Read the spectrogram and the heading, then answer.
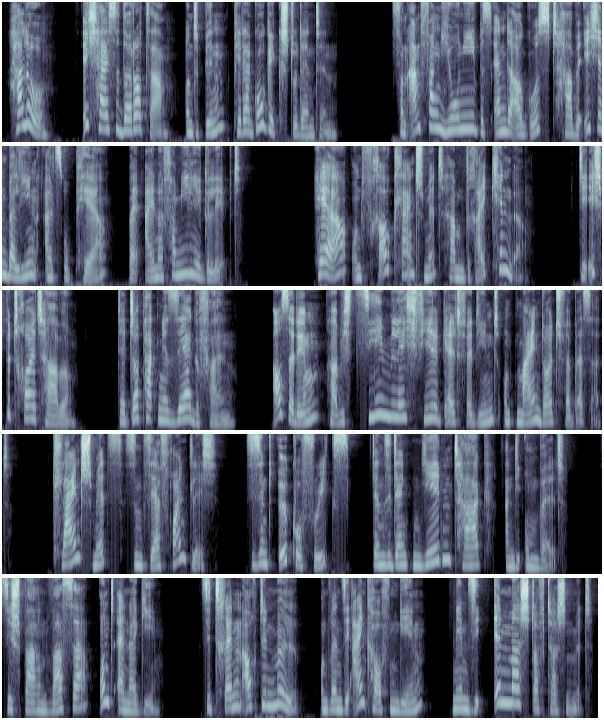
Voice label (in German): DE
